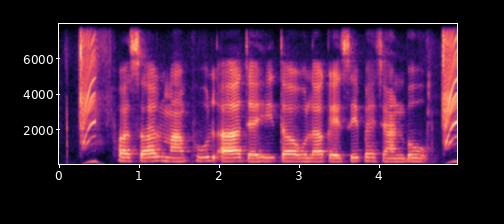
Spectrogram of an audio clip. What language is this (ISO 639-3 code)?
hne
